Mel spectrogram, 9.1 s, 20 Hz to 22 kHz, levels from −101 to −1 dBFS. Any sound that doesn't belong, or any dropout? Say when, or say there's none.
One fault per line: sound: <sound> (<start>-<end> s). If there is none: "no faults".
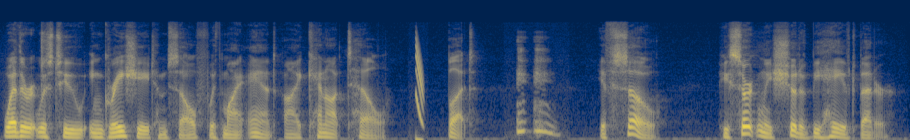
sound: chirp (4.2-4.3 s)
sound: throat clearing (5.2-5.6 s)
